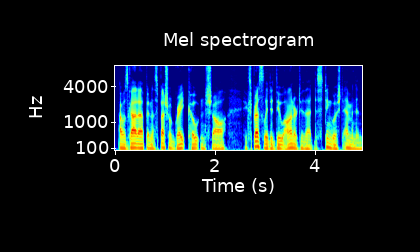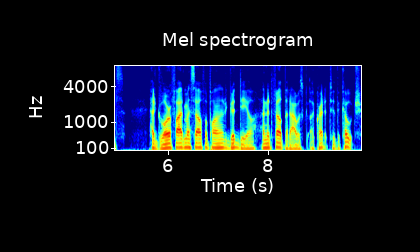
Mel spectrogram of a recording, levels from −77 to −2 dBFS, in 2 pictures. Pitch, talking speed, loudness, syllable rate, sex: 95 Hz, 230 wpm, -20 LUFS, 6.1 syllables/s, male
